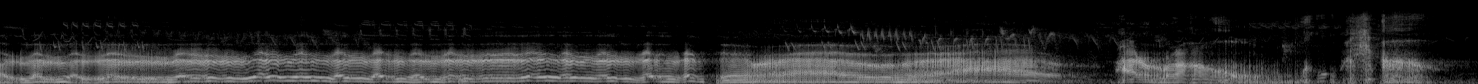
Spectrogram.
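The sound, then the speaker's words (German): A person imitates a lion's roar with loud, drawn-out growling bellows that waver and rumble for several seconds, followed by shorter, rougher roaring bursts near the end. “Also jetzt muss diese Löwin den brüllenden Löwen doch mal erhören, oder?”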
